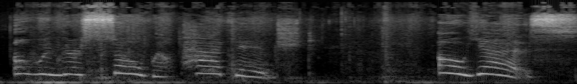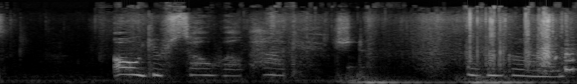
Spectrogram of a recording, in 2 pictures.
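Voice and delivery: high, slow, fond cooing. Real, not acted. Praising the well-packaged books, cooing fondly. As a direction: coo at the books like a pet.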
